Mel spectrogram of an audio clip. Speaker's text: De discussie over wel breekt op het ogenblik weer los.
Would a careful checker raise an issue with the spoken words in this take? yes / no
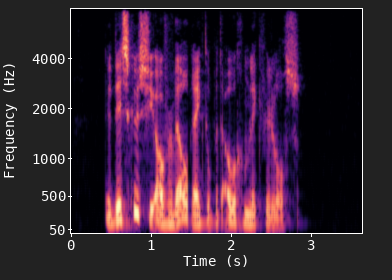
no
